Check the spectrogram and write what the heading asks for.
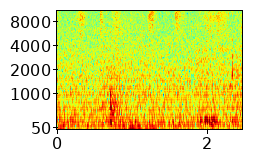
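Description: Near silence, with faint soft brushing from a paintbrush dabbing dye onto stretched silk.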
